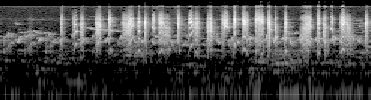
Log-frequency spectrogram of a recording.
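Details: Female brown-throated sunbird calling to a male: a fast stream of sharp, high clicking chirps packed closely together, after a soft rising warble at the start, with a faint low hum underneath.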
